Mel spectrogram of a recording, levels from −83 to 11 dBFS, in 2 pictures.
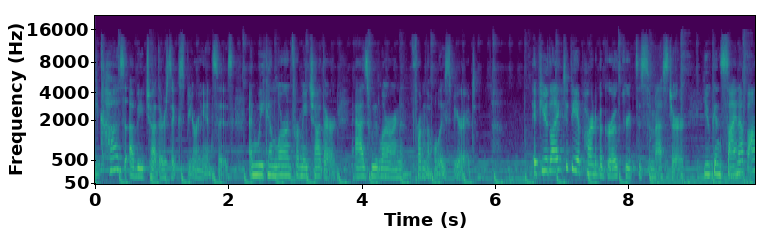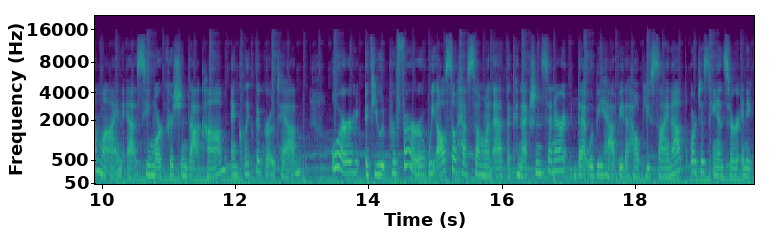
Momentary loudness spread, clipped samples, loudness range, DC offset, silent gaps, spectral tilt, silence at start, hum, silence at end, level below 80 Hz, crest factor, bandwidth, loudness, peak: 7 LU; under 0.1%; 3 LU; under 0.1%; none; -4.5 dB/octave; 0 s; none; 0 s; -38 dBFS; 20 dB; 16.5 kHz; -24 LUFS; -4 dBFS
